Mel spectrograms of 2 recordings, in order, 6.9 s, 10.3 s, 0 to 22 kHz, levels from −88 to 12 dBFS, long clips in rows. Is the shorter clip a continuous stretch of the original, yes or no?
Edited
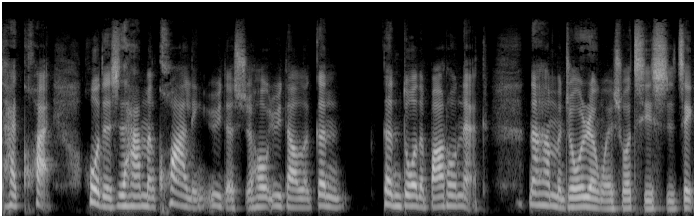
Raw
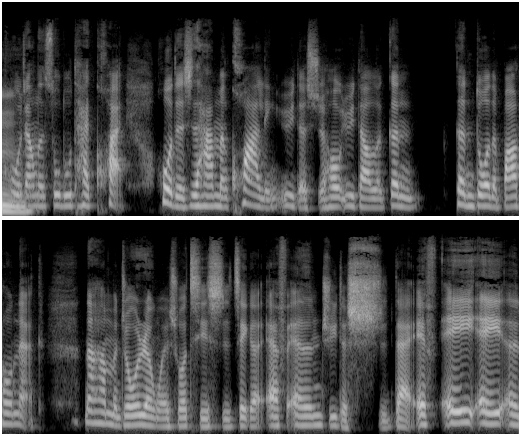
yes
